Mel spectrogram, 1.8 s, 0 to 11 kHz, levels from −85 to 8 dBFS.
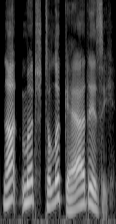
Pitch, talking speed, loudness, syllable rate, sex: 190 Hz, 240 wpm, -20 LUFS, 4.2 syllables/s, female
